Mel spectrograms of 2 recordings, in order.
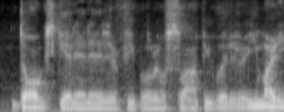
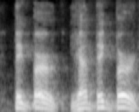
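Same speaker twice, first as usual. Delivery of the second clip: much higher and louder broken English in a put-on local accent; 9 semitones higher, 10 dB louder than usual. Asking the shopkeeper for a grown chicken in a loud, high put-on local accent. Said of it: "gotta put that accent on".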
